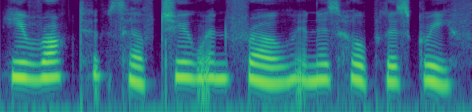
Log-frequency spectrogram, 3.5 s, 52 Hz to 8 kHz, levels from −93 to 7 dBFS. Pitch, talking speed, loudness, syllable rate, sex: 220 Hz, 170 wpm, -19 LUFS, 4.1 syllables/s, female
